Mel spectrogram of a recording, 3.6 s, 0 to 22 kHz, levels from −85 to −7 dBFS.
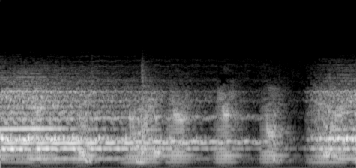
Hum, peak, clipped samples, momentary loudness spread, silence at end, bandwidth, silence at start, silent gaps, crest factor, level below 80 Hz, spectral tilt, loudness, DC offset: none; -4 dBFS; under 0.1%; 15 LU; 0 s; 5.2 kHz; 0 s; none; 16 dB; -64 dBFS; -8.5 dB/octave; -21 LUFS; under 0.1%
